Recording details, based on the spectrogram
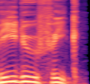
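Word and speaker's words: Pituffik: It's pronounced bedufi. Beautify.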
